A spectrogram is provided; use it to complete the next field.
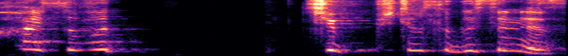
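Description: A woman's fairly slow speech comes through against a quiet background. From Romania, Constanța; Romania. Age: 20s. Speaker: NFT artist and creator; creator. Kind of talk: casual interview. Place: home room. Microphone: video call.

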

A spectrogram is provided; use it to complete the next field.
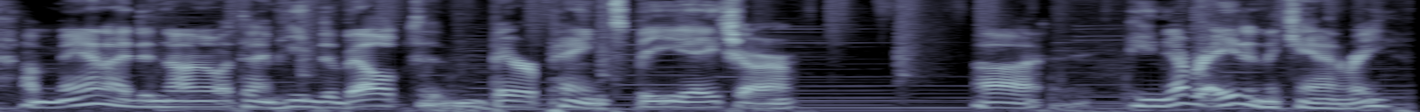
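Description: A man speaks at a moderate pace and fairly low pitch with lively intonation, dry sound without echo and faint music in the background. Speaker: restaurant owner. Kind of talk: interview answer. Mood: reflective, storytelling. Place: car. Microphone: studio mic.

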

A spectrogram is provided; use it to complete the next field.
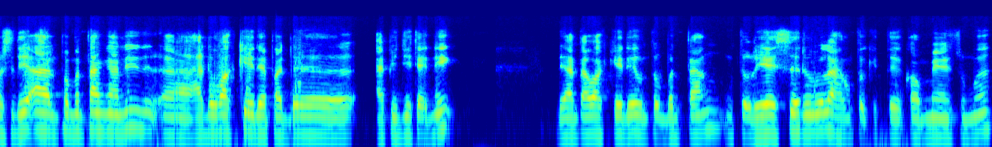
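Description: A man talks at a fairly slow pace in a fairly high pitch. His intonation is monotone and flat. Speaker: lecturer, digital learning unit head. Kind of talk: online workshop lecture. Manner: casual, conversational.

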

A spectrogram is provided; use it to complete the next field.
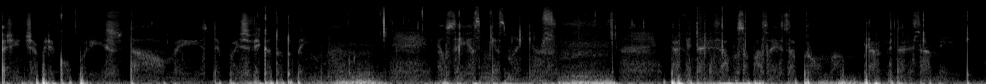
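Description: In a whisper at a moderate pace, the speaker leaves long, frequent pauses. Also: woman. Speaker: ASMR creator. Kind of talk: soft casual makeup chat. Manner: soft close-mic ASMR murmur. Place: home room. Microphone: studio mic.

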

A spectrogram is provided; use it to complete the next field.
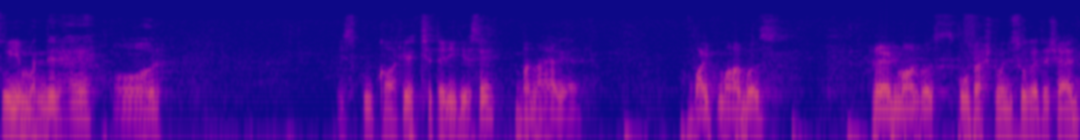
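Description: Pausing long and often, a man talks at a fairly slow pace in a medium pitch with ordinary pitch variation.

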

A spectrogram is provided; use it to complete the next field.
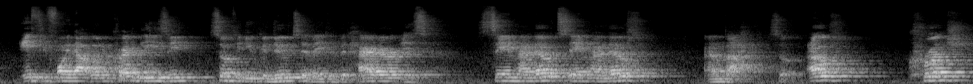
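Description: A man speaks at a moderate pace amid strong room echo. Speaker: fitness trainer. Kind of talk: tutorial. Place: gym.

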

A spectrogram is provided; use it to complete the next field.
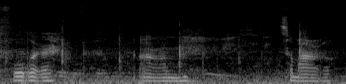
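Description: Over crowd noise in the background, a woman speaks with an American accent in a monotone, flat intonation. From Brooklyn, New York; New York. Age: 30s. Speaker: lifestyle vlogger. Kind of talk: casual vlog talk to camera.

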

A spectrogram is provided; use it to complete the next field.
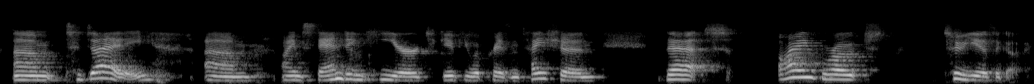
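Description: A woman in a New Zealand accent, fairly high pitch and lively intonation, very slow pace with long, frequent pauses, big swings in loudness and audible room echo. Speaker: museum director. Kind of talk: conference presentation. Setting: lecture hall with audience and microphone. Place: hall. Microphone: too quiet at first, not speaking into microphone.

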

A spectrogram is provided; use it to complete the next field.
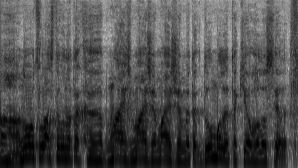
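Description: Against a quiet background, a man's high voice moves with lively intonation. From Ukraine. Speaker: TV host. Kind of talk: TV political talk show. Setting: TV studio. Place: studio. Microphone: lapel.

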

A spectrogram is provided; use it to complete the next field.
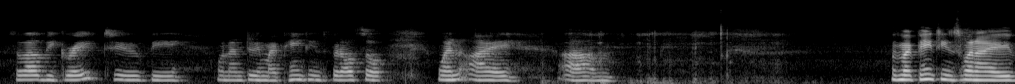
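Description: A woman is speaking. Her pace is very slow. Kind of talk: casual vlog chat. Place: home room. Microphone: phone near.

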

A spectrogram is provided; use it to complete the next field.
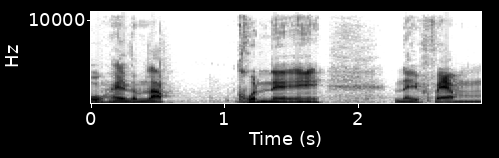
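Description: This is a normal speaking voice, heard with a dry, close sound and no echo. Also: man. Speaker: game streamer playing a roleplay server, acting as admin. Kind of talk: casual talk to camera.

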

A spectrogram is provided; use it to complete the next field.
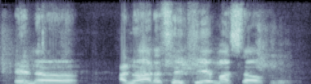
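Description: With ordinary pitch variation, a man speaks in a dry sound with no echo. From Flint, Michigan. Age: 60s. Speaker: homeless man. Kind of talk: interview answer. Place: street.

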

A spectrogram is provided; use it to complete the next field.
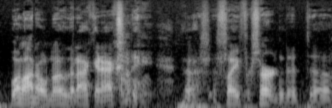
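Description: A man with a Georgia accent talks at a fairly quick pace. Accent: southern US (Georgia). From south Georgia, US. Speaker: former congressman. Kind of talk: oral history interview. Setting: at home.

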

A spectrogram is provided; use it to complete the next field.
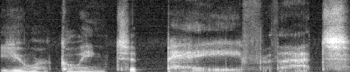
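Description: Put on as a character voice, the delivery is raspy and growling at a low-to-middle pitch. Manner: threatening.

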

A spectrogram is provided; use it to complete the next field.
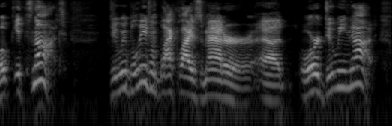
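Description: Over a quiet background, a man speaks at a moderate pace in a bright, sharp tone with very wide pitch swings. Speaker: church commentator. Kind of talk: commentary. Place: home room. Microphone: phone near.

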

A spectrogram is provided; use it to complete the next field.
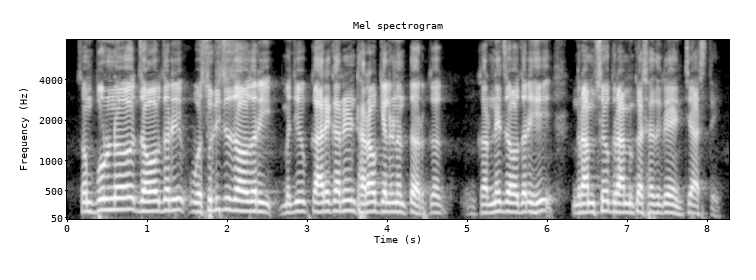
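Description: With fairly even intonation, an ordinary speaking voice is heard. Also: man, fairly high pitch for a man. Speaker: retired government agricultural officer. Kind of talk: interview.

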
